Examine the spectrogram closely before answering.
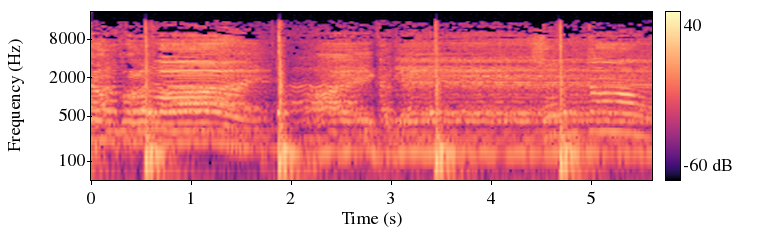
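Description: A group of men and women chanting a traditional folk song together in long held notes, with a hand drum struck on a slow steady beat, about once every second and a quarter.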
